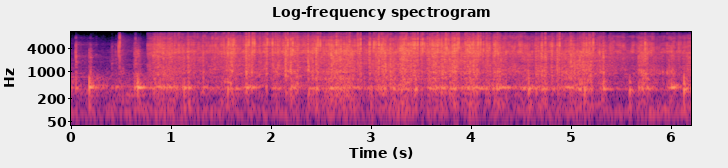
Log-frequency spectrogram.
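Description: A steady motor whine with a harsh, continuous grinding rasp: a motorized dental float filing a horse's teeth.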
